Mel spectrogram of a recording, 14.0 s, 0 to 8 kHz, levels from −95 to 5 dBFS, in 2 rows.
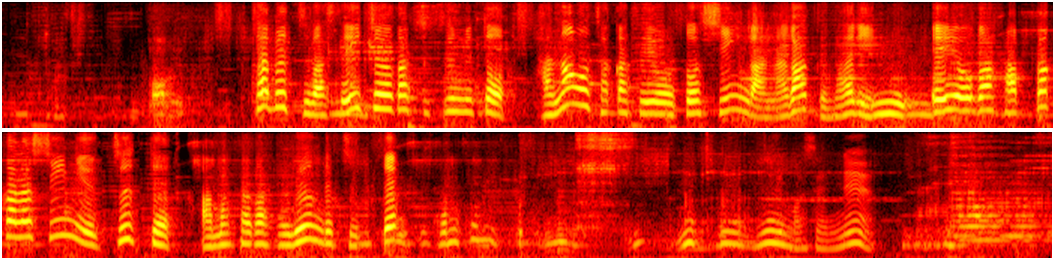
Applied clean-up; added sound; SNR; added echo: neural separator model SepFormer DNS4.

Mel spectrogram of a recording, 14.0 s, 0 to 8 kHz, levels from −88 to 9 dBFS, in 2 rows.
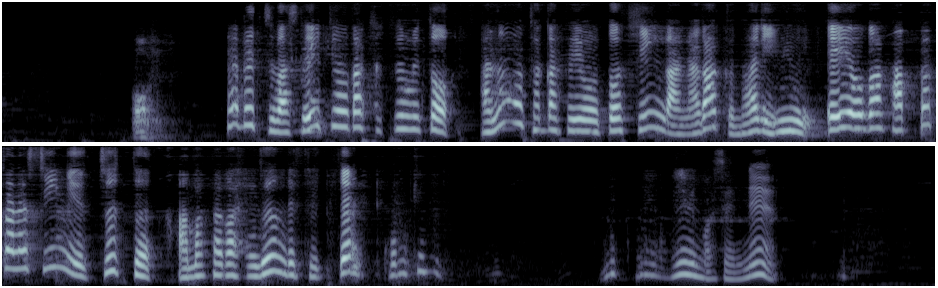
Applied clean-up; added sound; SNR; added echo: neural mask model DeepFilterNet 3.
